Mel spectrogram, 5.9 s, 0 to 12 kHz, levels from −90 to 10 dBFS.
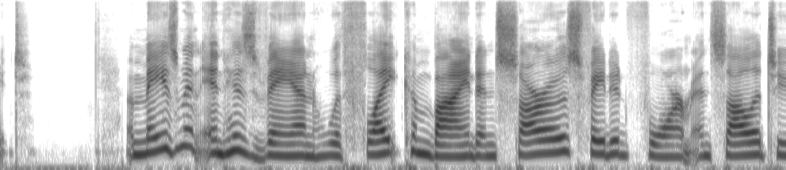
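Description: No technical faults are audible.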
